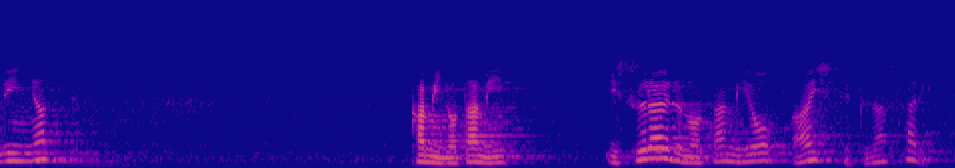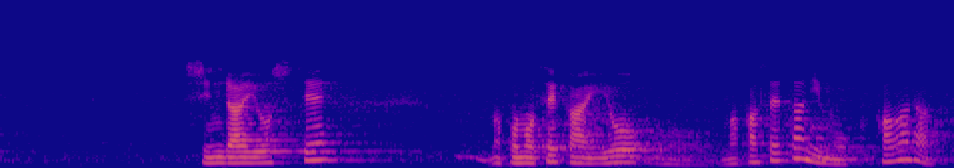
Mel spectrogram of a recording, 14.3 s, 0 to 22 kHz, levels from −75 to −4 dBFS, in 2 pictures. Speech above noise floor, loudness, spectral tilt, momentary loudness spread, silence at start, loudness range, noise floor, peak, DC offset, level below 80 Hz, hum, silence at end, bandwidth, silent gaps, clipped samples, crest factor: 28 dB; -40 LUFS; -5 dB/octave; 22 LU; 0 s; 6 LU; -67 dBFS; -16 dBFS; under 0.1%; -80 dBFS; none; 0 s; 5.2 kHz; none; under 0.1%; 26 dB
